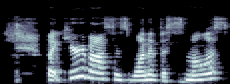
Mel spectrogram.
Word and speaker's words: Kiribati: how to say this i believe it is kiribas instead of bhati i think it's kiri boss might be that might be right but kiribati is one of the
